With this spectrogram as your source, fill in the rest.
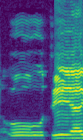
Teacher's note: او واو مدہ ہے، ایک الف کے برابر کھینچ کر پڑھیں گے۔ تی یا کو کھینچنا نہیں، کی تا کے اوپر کھڑی زبر ہے، ایک الف کے برابر کھینچ کر پڑھیں گے۔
